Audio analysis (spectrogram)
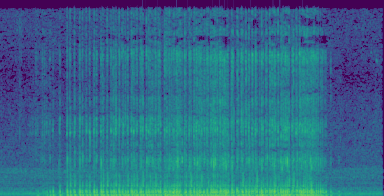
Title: Snoring olde English bulldog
